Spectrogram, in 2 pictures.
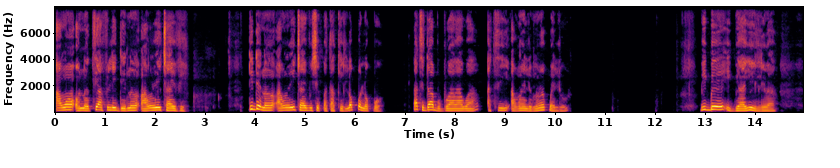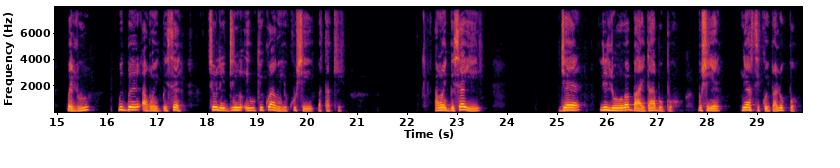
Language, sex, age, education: Yoruba, female, 30-45, tertiary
